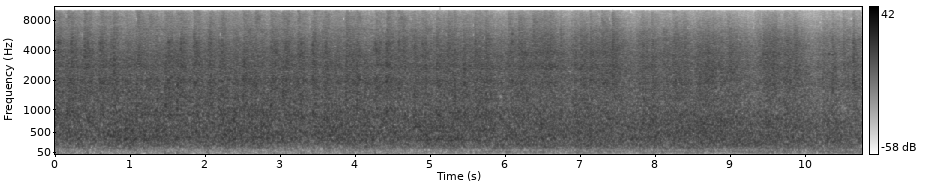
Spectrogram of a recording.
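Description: R160A New York City subway train running out of an elevated station: steady rumble of wheels and traction motors with a rapid clickety-clack over the rail joints, easing slightly as it pulls away near the end.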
